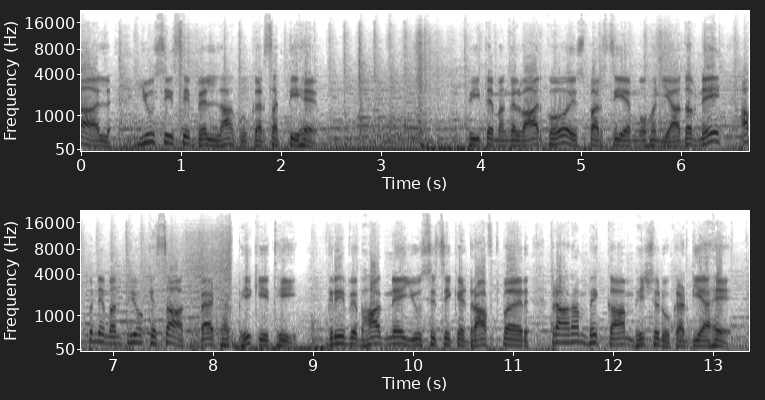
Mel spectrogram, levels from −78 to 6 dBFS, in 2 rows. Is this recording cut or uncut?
uncut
